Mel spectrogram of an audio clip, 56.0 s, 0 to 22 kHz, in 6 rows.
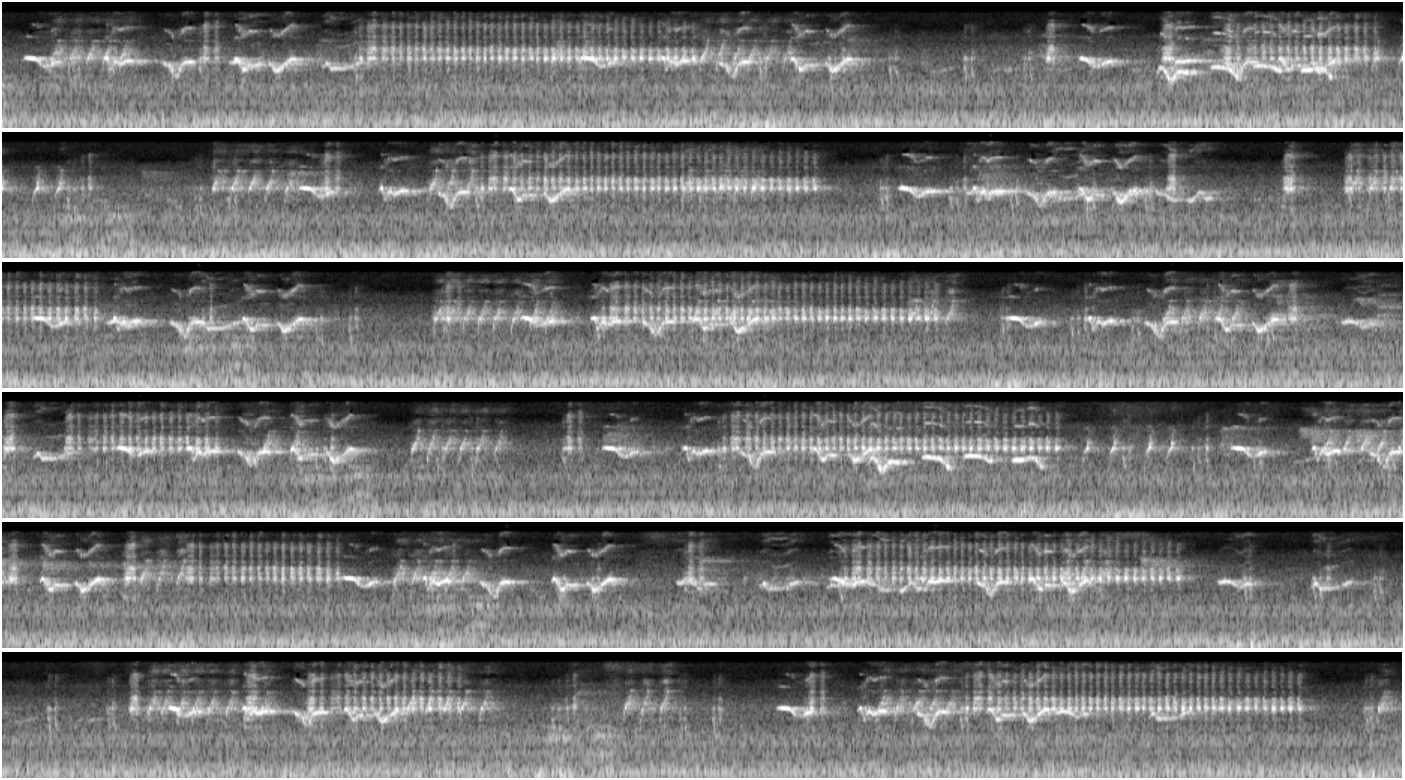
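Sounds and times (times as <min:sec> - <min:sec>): bird buzzing trill: 0:00.0 - 0:09.9, 0:10.7 - 0:49.9
songbird chirping and twittering: 0:00.0 - 0:56.0.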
